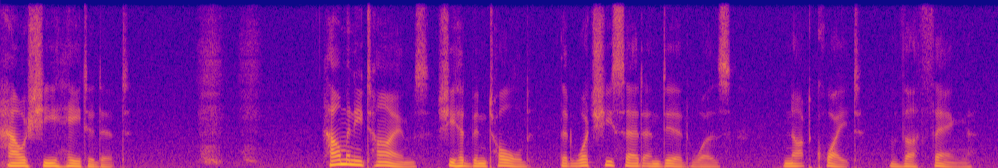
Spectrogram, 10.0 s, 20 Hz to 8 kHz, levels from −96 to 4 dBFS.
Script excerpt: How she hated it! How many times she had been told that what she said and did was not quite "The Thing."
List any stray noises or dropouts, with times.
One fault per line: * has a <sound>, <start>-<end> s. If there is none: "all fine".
* has a sniff, 1.9-2.7 s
